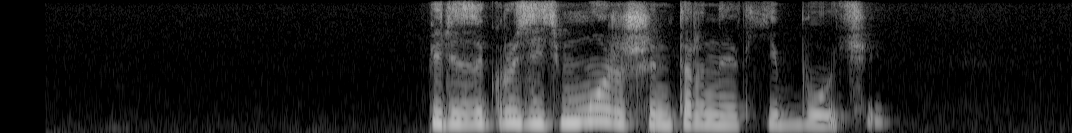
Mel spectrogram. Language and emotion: Russian, angry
